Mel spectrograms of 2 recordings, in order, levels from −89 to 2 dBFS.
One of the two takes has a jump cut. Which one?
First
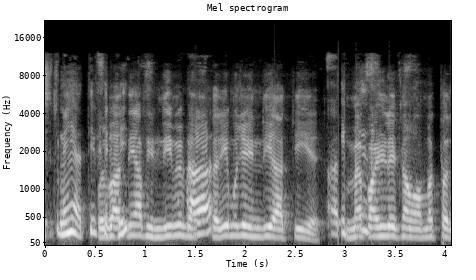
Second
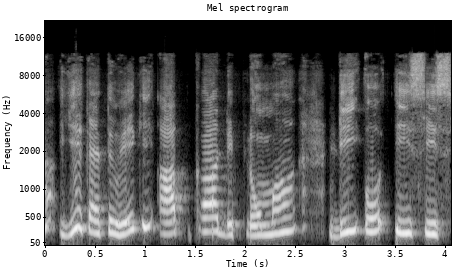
first; 1 cut; at 2.9 s

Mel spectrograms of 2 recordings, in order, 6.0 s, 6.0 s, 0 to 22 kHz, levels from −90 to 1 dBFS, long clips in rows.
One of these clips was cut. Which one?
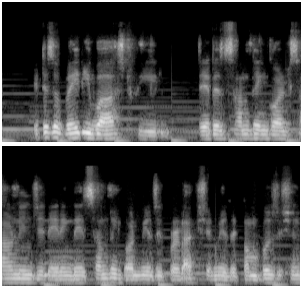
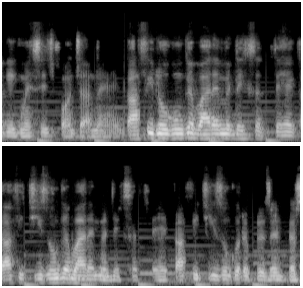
second; 1 cut; at 1.1 s

